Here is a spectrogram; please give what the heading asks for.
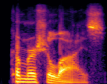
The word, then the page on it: commercialize: American English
